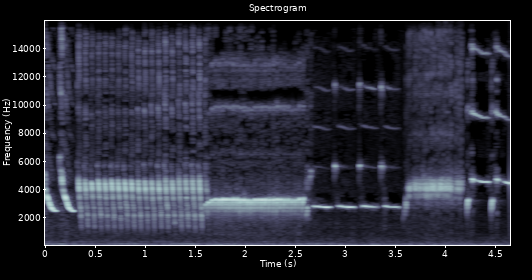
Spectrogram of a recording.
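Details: Singing canary: a fast rattling trill leads into a steady held whistle, then clipped repeated chirps and a brief buzzy phrase, all high and clear.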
